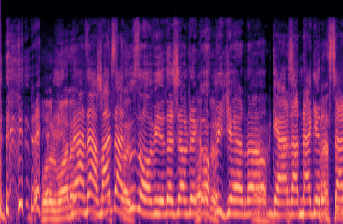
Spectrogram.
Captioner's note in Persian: خنده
